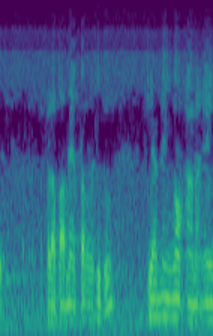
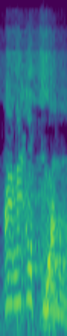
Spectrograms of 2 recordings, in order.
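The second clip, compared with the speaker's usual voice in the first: raised, higher scolding voice; angry father; 9 semitones higher, 5 dB louder than usual. Retold or imitated. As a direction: scold like an outraged father, loud. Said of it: "Papa marah". (bentakan ayah yang marah)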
